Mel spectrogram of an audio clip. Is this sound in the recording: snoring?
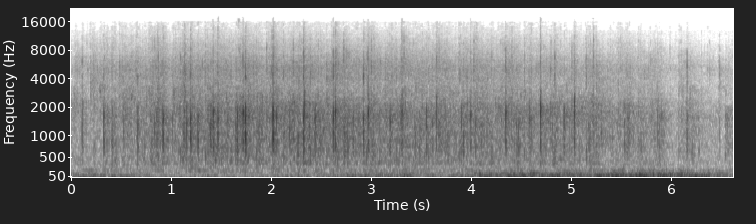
no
